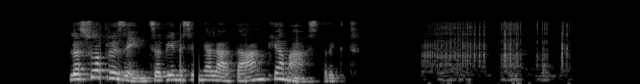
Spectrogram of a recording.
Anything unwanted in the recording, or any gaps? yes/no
yes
